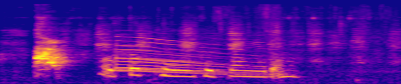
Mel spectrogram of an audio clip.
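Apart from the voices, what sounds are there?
Maltese dog barking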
